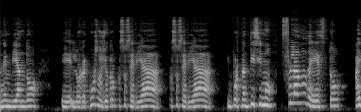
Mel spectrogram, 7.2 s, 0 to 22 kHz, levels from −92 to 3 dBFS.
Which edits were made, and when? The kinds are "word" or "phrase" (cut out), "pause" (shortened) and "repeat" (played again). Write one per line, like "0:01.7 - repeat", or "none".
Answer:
0:03.4 - repeat
0:05.8 - word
